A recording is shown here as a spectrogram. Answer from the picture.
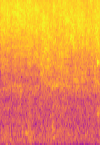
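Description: Shower running into a bathtub: a steady, loud hiss of spraying water.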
